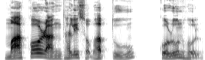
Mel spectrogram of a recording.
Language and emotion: Assamese, neutral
